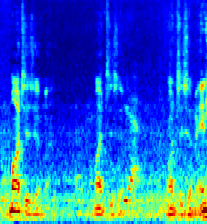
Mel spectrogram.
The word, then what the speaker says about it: Montezuma: I don't know how to pronounce the name. It's Montezuma.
